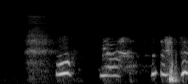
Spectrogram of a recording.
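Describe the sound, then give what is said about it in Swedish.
Bursts of high, excited children's voices in short, breathy exclamations and squeals, fairly loud, coming in several quick spurts separated by brief pauses; the children are dancing. “vad säger, vad säger barnen i bakgrunden”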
